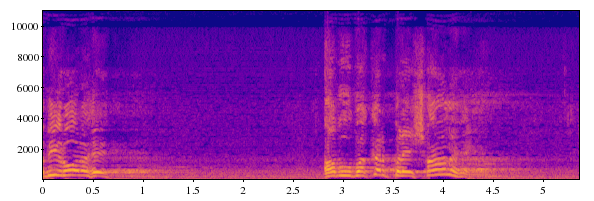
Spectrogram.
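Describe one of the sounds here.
A middle-aged man speaks with animation into a microphone, in an echoing room.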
